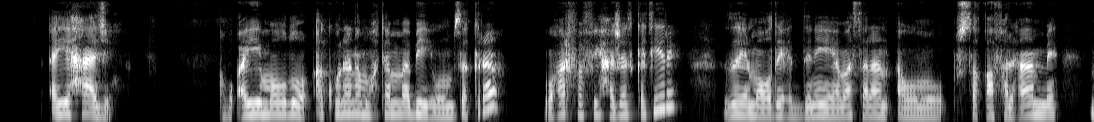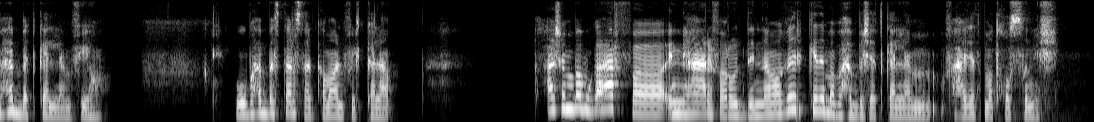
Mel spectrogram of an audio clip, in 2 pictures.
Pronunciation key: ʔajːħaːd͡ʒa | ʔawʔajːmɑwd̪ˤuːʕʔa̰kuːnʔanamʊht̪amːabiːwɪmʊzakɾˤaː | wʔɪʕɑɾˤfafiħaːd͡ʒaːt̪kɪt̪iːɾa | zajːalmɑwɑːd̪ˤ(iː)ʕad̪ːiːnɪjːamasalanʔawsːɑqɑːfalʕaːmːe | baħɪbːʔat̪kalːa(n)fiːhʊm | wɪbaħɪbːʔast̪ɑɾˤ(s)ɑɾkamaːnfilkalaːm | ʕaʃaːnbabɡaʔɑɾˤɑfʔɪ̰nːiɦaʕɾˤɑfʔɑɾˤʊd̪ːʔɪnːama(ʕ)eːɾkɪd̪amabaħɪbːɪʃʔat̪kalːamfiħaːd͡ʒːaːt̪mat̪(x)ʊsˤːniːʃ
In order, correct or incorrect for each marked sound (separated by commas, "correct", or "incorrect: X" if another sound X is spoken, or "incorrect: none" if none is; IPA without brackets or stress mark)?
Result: correct, incorrect: m, correct, incorrect: ɣ, correct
